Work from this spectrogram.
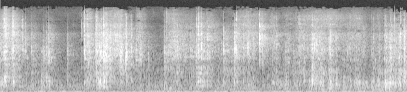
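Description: A long, thin sheet of white parchment baking paper is held in both hands and flexed and folded. It gives a steady run of soft, bright crinkles and crackles with brief swells, and no tearing.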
